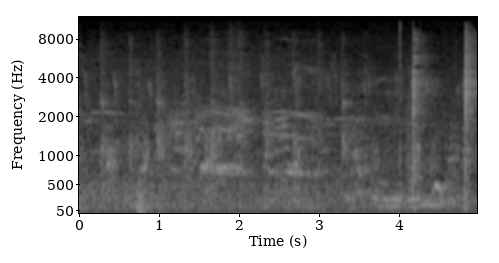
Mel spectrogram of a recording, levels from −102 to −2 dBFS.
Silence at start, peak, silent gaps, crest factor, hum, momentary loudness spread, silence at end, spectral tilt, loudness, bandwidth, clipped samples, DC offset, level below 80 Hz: 0 s; -22 dBFS; none; 26 dB; none; 9 LU; 0 s; -3 dB/octave; -48 LUFS; 11.5 kHz; under 0.1%; under 0.1%; -68 dBFS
